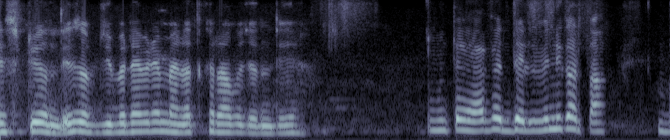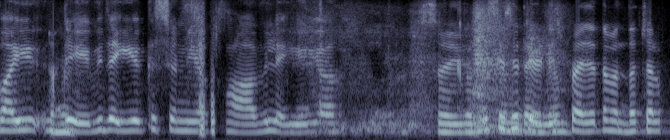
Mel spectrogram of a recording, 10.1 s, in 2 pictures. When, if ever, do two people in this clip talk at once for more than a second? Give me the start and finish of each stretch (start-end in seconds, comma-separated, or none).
none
